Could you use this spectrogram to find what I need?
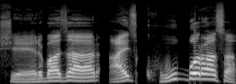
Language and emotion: Goan Konkani, happy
